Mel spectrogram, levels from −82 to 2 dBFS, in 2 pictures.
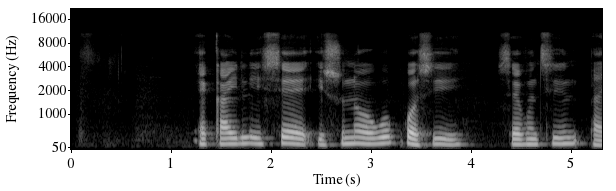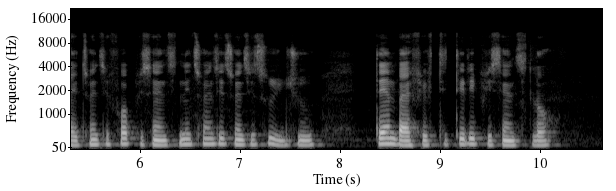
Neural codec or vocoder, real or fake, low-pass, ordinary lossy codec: none; real; 10.8 kHz; MP3, 96 kbps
